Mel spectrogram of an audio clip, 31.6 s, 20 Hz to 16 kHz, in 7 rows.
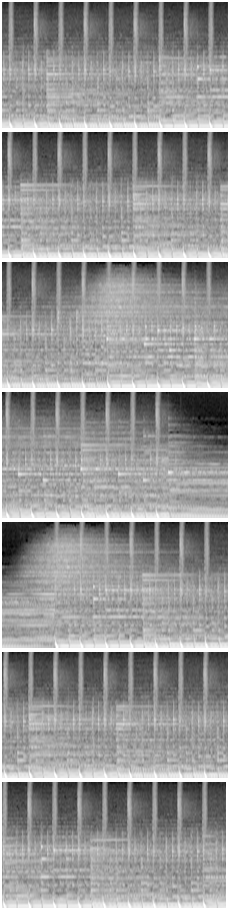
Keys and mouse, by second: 1.2 i, 3.3 ctrl+middle click, 3.7 e, 5.5 KP_1, 6.3 shift+middle click, 7.5-9.3 drag, 9.5 s, 11.6 ctrl+r, 12.7 s, 13.9 Tab, 14.4-15.0 middle drag, 15.5 ctrl+2, 16.7 shift+middle click, 17.3 Tab, 18.0 3, 18.3 click, 19.2 i, 20.5 i, 22.1 Tab, 22.5 ctrl+middle click, 23.7 Tab, 24.1 ctrl+r, 27.9 1, 28.2 click, 29.1 alt+z, 29.3 click, 30.5 alt+z, 30.9 middle click, 31.5 s.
